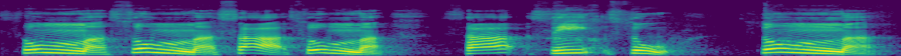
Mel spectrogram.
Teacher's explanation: سا کا مخرج زبان کا سرا اوپر کے دانتوں کناروں سے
